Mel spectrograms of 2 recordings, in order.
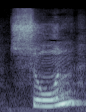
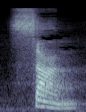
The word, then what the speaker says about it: sun: palabra sol por ejemplo no diríamos Sun sino que diríamos San si me entienden Entonces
